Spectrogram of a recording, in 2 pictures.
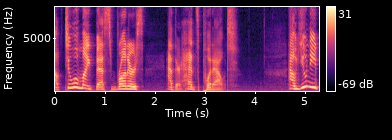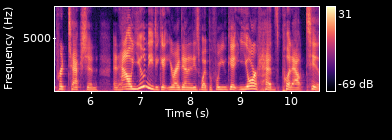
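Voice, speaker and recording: Using a put-on character voice, a woman speaks with a menacing tone and a nasal quality. Her pitch is medium and her pace moderate. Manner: mean, menacing.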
